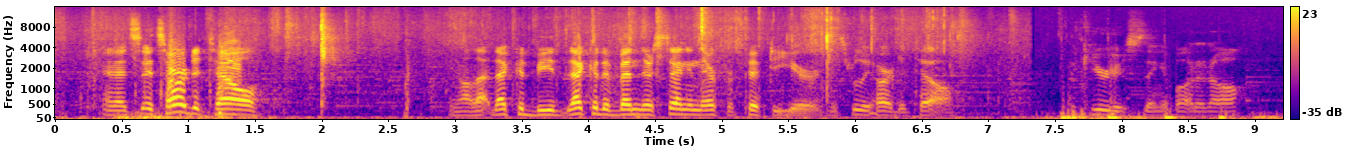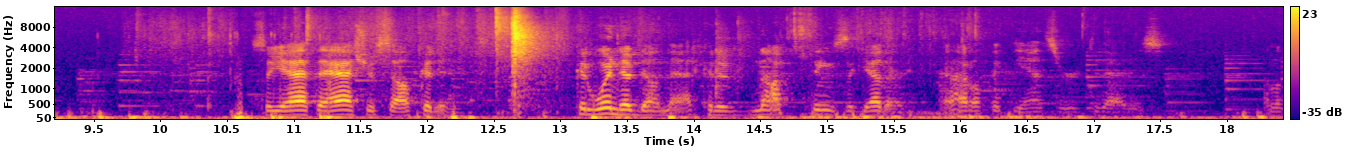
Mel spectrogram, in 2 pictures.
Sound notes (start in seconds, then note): 13.9 leaves crunching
